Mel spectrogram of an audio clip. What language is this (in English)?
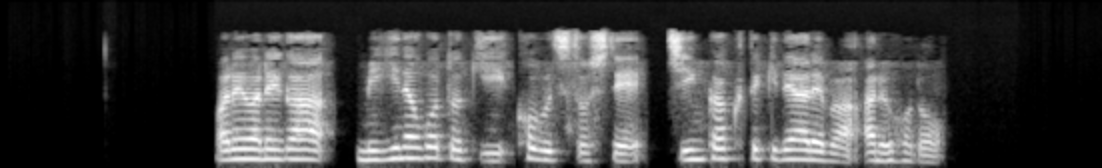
Japanese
